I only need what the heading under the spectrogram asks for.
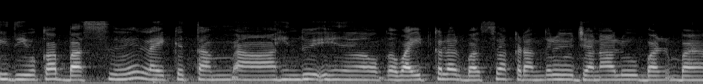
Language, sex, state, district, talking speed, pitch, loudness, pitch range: Telugu, female, Andhra Pradesh, Guntur, 145 wpm, 215 Hz, -22 LUFS, 205-225 Hz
